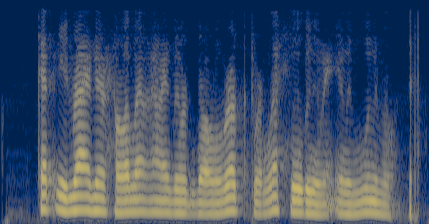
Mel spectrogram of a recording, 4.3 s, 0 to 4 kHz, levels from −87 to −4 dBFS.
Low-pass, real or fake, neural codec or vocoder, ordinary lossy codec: 3.6 kHz; fake; codec, 16 kHz, 0.5 kbps, FreqCodec, larger model; none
